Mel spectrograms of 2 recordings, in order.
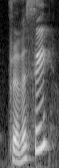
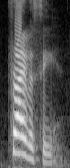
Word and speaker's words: privacy: complicated ones is it privacy or is it privacy well the British pronounce this word as prevy however the Americans stress on the I and they say pracy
